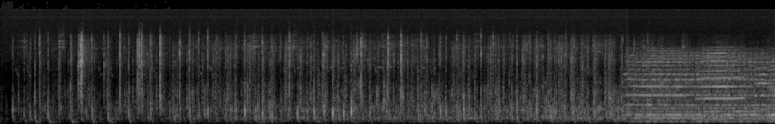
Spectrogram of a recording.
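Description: Horses of a cavalry troop trot: a dense, steady run of hoof clip-clops continues throughout, and a sustained musical tone swells in near the end.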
